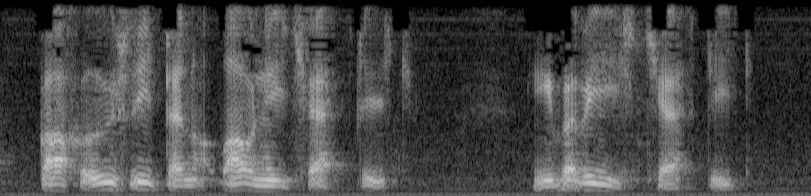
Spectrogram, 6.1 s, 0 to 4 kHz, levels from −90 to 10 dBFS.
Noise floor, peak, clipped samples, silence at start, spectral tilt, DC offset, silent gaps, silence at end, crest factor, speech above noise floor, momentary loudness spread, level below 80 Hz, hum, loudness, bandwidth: -52 dBFS; -2 dBFS; under 0.1%; 0.3 s; -8.5 dB/octave; under 0.1%; none; 0.6 s; 20 dB; 31 dB; 11 LU; -58 dBFS; none; -21 LUFS; 4 kHz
